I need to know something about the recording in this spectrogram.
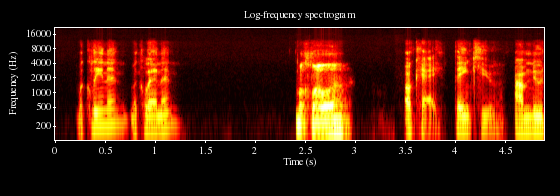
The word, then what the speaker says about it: McClellan: There are about, yeah, right there, about 326 areas of known and suspected contamination at, how do you pronounce that again? McLennan? McClellan.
